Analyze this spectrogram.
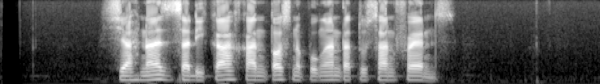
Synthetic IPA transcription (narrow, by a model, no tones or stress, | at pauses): ʃaɦnazsadikahkant̪ɔsnəpuŋanrat̪usanfɛns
